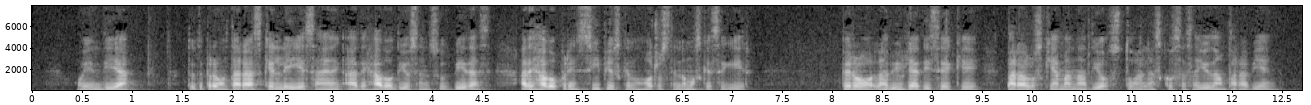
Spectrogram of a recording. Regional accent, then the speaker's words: Bolivia; now in United States; Yo crecí en Bolivia y las leyes son diferentes allá, ¿verdad?

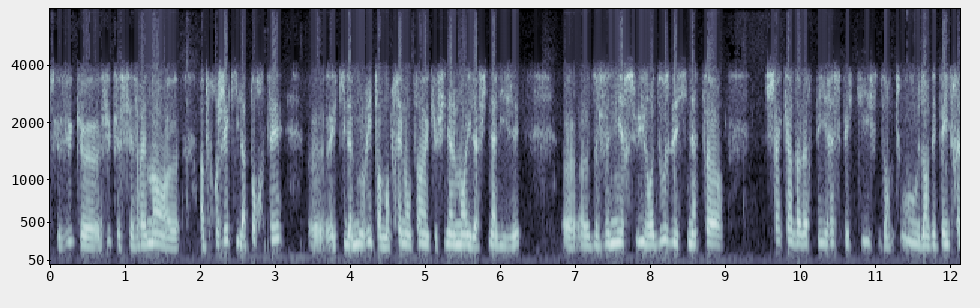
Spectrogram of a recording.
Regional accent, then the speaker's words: Belgium; moi en tant que Belge, je ne peux pas en empêcher.

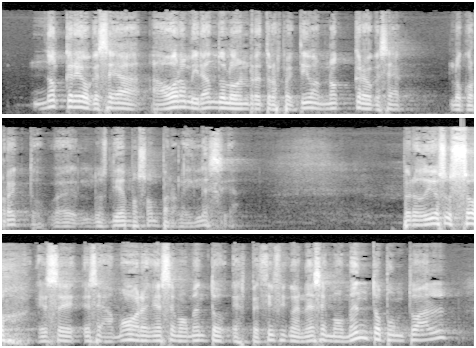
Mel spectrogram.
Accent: Pinar del Río, Cuba; born there; moved away; donde yo nací, que es Pinar del Río

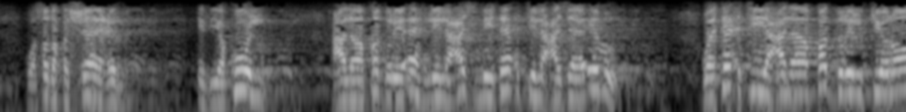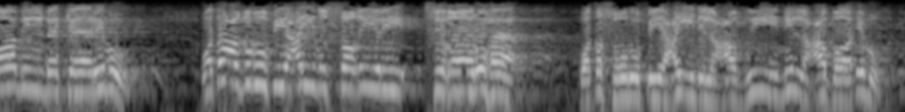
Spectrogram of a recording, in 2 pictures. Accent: Egypt; وإحنا كمصريين نطلق الجزء ونريد به الكل.

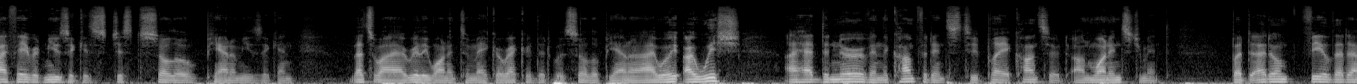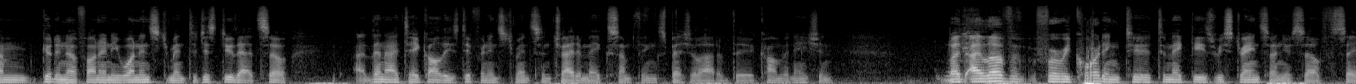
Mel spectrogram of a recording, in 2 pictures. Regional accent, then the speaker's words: Portland, Oregon, United States; I am a musician from Portland, Oregon, and I now tour playing music.

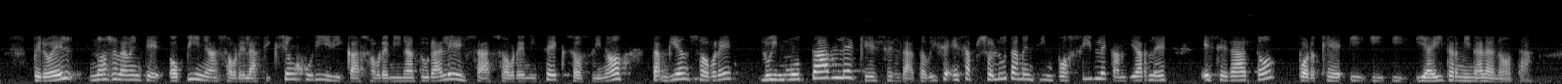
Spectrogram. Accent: Salta, Argentina; now in Buenos Aires, Argentina; yo vivo en la ciudad de Buenos Aires ahora, pero nací y crecí en Salta hasta que mi familia migró a la ciudad de Buenos Aires. Migramos todos juntos por cuestiones laborales y de ellos, de mis padres.

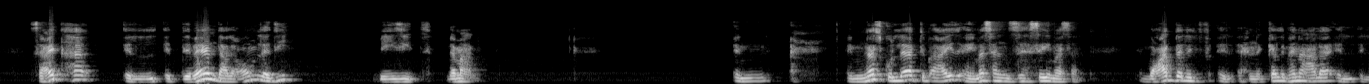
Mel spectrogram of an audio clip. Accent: Egypt; البنك المركزي مثلا عندنا في مصر

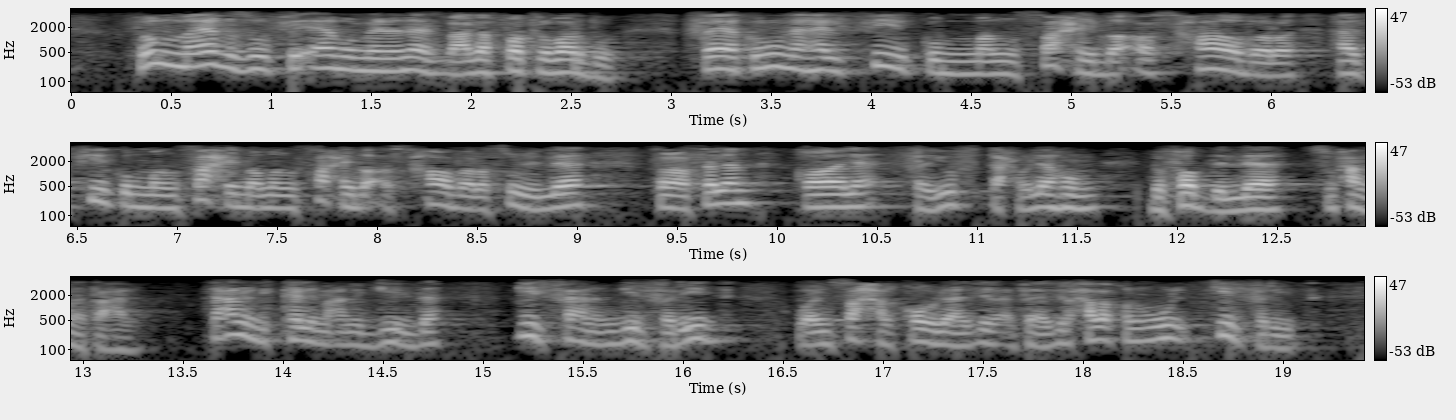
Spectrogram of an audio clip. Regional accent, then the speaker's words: Egypt; المثل عندنا في مصر بيقول اختار الجار قبل الدار

